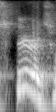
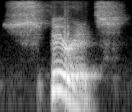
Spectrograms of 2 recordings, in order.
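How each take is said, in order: First: High, quick, disbelieving repeat; retold incredulous echo. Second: Drawn-out, slightly higher single-word reply; spirit box answer. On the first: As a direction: imitate her throwing the word back in surprise. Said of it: "She goes". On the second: Retold or imitated. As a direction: lightly imitate a spirit's announcement. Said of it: "And it goes".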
